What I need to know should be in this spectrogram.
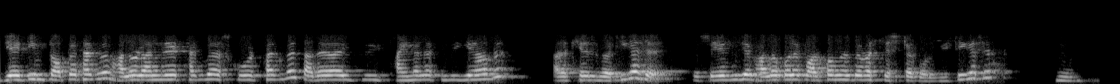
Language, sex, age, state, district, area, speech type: Bengali, male, 18-30, West Bengal, Paschim Bardhaman, urban, conversation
